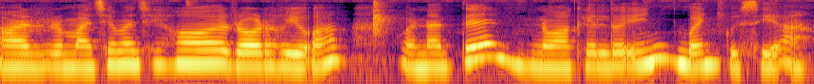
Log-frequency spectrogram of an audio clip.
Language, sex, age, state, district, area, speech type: Santali, female, 18-30, West Bengal, Bankura, rural, spontaneous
